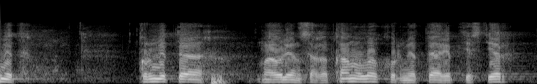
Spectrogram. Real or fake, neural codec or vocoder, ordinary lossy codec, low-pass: real; none; AAC, 32 kbps; 7.2 kHz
